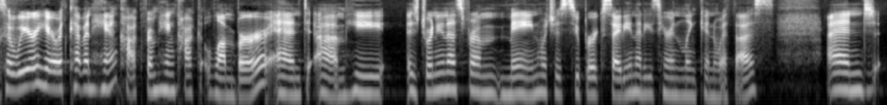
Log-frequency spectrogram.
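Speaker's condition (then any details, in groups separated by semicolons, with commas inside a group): No condition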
